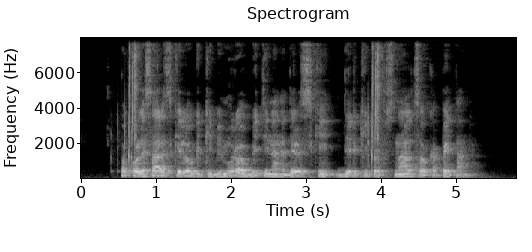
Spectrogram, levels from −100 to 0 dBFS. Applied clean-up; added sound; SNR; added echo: none; Crushing; 14 dB; none.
